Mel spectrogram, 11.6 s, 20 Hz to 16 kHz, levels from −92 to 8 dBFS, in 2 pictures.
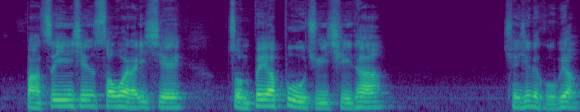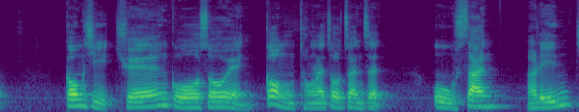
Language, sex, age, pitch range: Chinese, male, 60-79, 140-200 Hz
